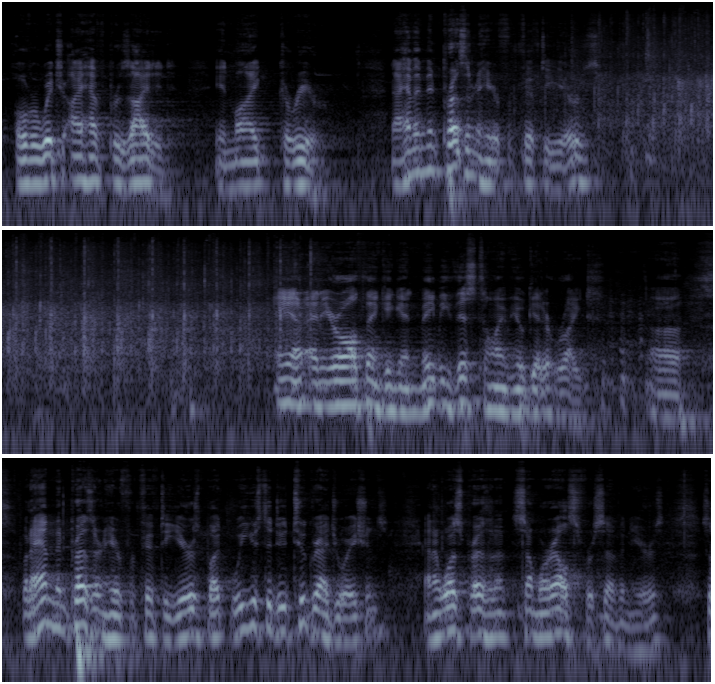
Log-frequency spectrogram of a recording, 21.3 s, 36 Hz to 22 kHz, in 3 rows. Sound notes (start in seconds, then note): 6.8 audience applauding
